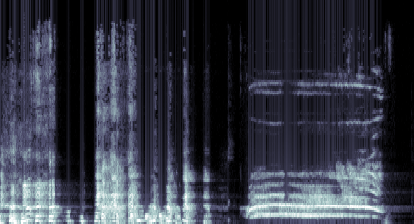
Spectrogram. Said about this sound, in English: The goat is what they use when I go on my tangents. So that's true. I will say something and we're like, I don't even know what to say. The only appropriate response is a screaming goat.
